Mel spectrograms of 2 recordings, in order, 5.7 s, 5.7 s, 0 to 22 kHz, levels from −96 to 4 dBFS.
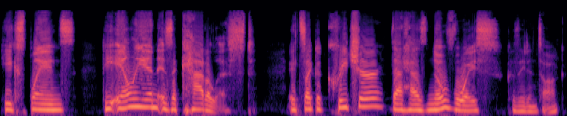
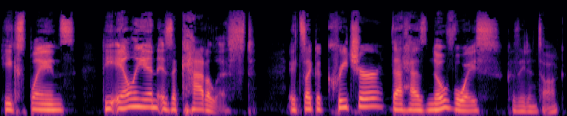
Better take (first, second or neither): second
